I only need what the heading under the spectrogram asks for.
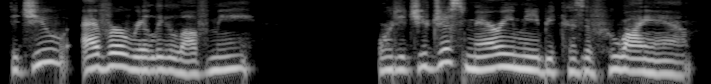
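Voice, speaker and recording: Woman reading as a hurt young woman, earnest, quick pleading lines, fairly low voice, dry close sound. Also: no room sound, natural voice. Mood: wistful.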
